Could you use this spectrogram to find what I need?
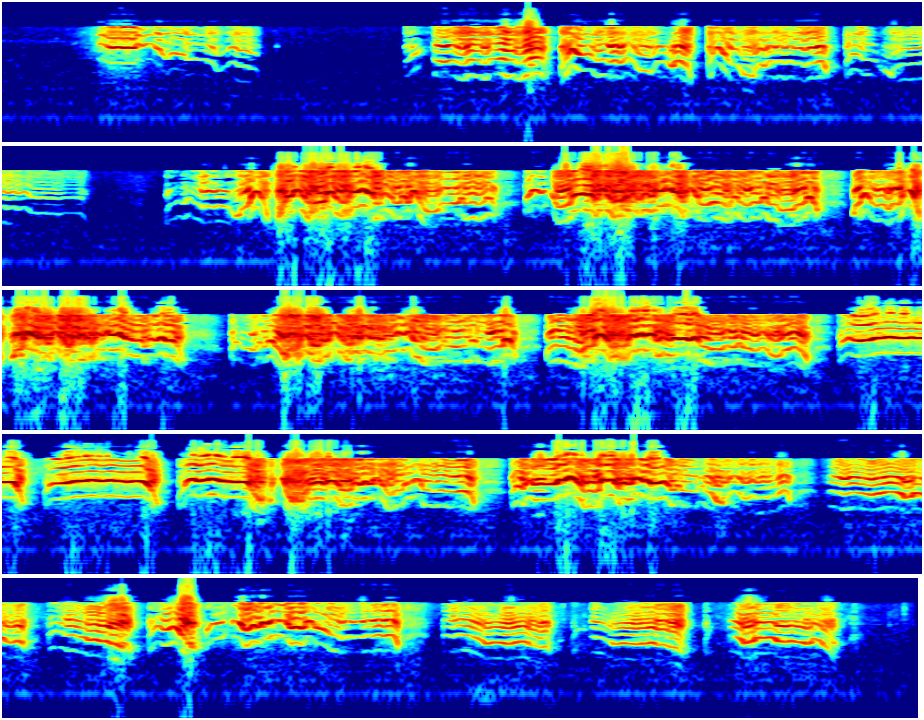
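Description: A hunter's hand predator call imitating a bird's distressed cries, used to lure lions, coyotes and cats, blown as many shrill, screechy squeals in short bursts with brief gaps, loud and alone.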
